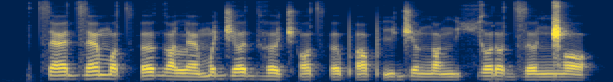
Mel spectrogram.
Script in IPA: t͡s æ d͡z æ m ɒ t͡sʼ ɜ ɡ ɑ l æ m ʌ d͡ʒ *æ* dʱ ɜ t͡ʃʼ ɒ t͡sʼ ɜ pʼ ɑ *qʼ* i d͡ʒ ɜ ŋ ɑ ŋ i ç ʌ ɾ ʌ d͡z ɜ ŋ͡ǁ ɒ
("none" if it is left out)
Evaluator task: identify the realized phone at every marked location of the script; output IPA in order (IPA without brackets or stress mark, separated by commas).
ɜ, pʼ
